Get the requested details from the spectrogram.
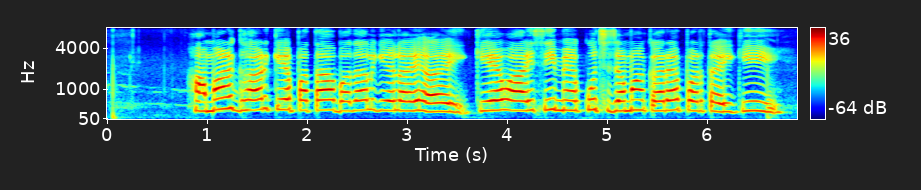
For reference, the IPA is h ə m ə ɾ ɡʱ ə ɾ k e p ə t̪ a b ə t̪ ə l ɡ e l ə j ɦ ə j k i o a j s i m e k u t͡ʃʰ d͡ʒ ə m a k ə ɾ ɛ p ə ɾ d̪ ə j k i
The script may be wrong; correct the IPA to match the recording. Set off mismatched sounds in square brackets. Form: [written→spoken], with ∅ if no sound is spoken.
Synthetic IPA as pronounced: h ə m ə ɾ ɡʱ ə ɾ k e p ə t̪ a b ə [t̪→d̪] ə l ɡ e l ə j ɦ ə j k [i→e] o a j s i m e k u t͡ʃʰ d͡ʒ ə m a k ə ɾ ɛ p ə ɾ [d̪→t̪] ə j k i

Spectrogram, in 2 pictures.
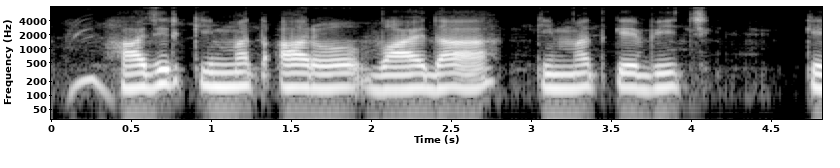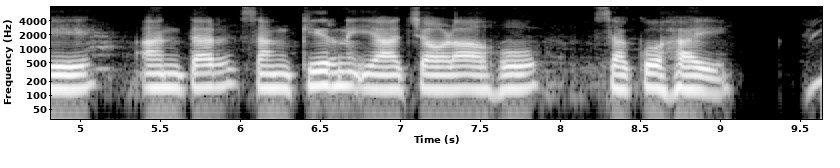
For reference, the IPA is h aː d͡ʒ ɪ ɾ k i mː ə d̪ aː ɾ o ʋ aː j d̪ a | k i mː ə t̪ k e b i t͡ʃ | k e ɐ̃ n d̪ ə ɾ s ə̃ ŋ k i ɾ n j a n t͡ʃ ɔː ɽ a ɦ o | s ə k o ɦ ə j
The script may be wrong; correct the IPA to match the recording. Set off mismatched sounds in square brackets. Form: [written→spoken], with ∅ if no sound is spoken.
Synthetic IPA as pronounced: h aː d͡ʒ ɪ ɾ k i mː ə [d̪→t̪] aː ɾ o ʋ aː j d̪ a | k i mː ə t̪ k e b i t͡ʃ | k e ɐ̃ n [d̪→t̪] ə ɾ s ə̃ ŋ k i ɾ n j a [n→∅] t͡ʃ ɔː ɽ a ɦ o | s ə k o ɦ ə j

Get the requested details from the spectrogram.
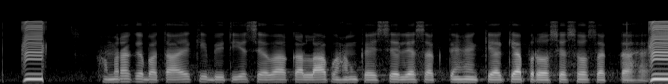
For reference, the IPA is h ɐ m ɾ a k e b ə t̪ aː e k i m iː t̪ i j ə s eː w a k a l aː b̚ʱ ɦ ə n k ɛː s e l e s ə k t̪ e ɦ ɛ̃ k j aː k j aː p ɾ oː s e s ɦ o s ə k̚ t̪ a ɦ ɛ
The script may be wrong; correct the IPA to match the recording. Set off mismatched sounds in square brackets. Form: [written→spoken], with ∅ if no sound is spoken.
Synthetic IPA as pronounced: h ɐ m ɾ a k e b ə t̪ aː e k i [m→b] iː t̪ i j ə s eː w a k a l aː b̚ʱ ɦ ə [n→m] k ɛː s e l e s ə k t̪ e ɦ ɛ̃ k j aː k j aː p ɾ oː s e s ɦ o s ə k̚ t̪ a ɦ [ɛ→ɛː]

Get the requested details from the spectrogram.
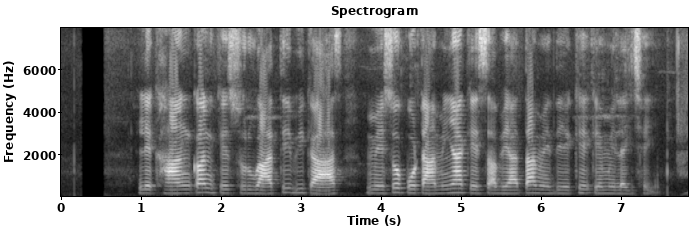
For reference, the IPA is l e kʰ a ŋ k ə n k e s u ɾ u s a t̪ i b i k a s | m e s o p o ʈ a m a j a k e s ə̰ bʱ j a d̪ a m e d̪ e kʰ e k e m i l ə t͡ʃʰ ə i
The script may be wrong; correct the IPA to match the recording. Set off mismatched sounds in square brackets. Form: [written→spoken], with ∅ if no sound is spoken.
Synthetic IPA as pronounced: l e kʰ a ŋ k ə n k e s u ɾ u [s→∅] a t̪ i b i k a s | m e s o p o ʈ a m [a→i] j a k e s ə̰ bʱ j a [d̪→t̪] a m e d̪ e kʰ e k e m i l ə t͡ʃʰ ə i

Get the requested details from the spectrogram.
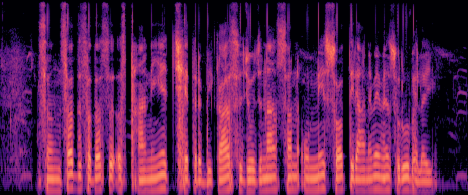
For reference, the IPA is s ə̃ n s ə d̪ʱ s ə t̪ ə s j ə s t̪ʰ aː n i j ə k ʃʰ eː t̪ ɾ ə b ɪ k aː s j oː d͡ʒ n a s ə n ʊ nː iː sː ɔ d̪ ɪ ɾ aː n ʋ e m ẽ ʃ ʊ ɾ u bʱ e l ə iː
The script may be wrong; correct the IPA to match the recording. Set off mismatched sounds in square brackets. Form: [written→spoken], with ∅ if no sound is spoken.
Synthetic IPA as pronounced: s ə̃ n s ə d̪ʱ s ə [t̪→d̪] ə s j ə s t̪ʰ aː n i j ə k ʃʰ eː t̪ ɾ ə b ɪ k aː s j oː d͡ʒ n a s ə n ʊ nː iː sː ɔ [d̪→t̪] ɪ ɾ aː n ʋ e m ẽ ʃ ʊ ɾ u bʱ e l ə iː

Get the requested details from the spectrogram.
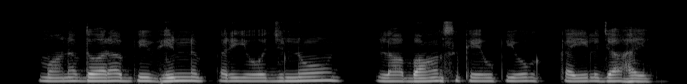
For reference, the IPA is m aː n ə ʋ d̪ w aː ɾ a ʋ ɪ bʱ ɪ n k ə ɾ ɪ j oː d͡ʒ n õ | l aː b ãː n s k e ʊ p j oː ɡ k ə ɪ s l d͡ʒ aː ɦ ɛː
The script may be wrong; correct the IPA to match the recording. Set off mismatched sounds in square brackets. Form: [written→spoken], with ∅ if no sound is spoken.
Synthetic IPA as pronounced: m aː n ə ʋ d̪ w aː ɾ a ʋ ɪ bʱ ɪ n [k→p] ə ɾ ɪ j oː d͡ʒ n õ | l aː b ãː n s k e ʊ p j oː ɡ k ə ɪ [s→∅] l d͡ʒ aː ɦ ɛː

